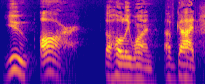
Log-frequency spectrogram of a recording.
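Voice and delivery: low, hushed and deliberate; Peter's quiet confession. Acted. Peter answers Jesus with a simple confession, quiet and low. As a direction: say it softly and low, with spaces between phrases. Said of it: "the way I see what Peter says is".

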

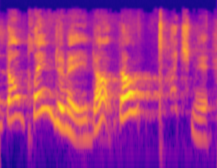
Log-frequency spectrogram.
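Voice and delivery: a hammed-up cold brush-off; mock harsh rebuff. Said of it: "He didn't say it that way".

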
